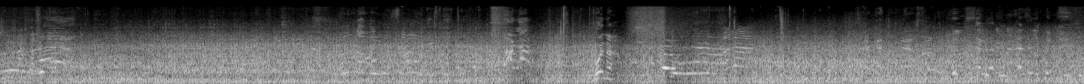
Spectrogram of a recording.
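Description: Bus engine idling steadily under the chatter of a group of girls.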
